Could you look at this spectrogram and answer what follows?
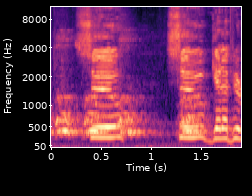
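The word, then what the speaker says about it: Sioux: buddy and it's name it's Sue spelled like the Indian tribe so SI I yeah right there s i o u x uh when I was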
